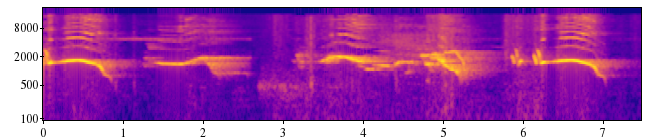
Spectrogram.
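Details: Wild black-naped oriole challenging rivals with song: repeated clear whistles that bend sharply downward, plain level whistled notes, and a harsher buzzy middle section between them.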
